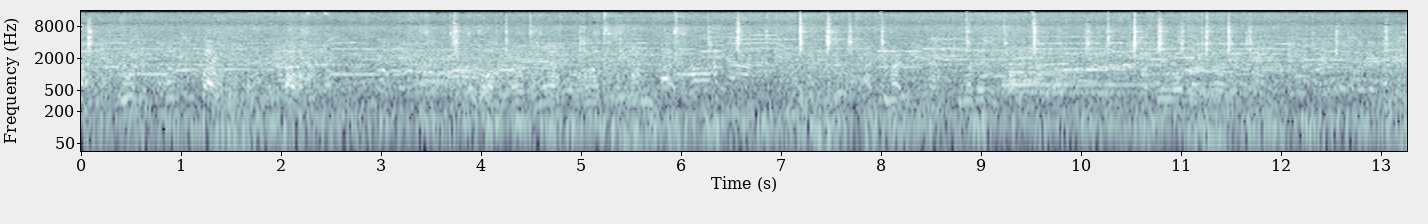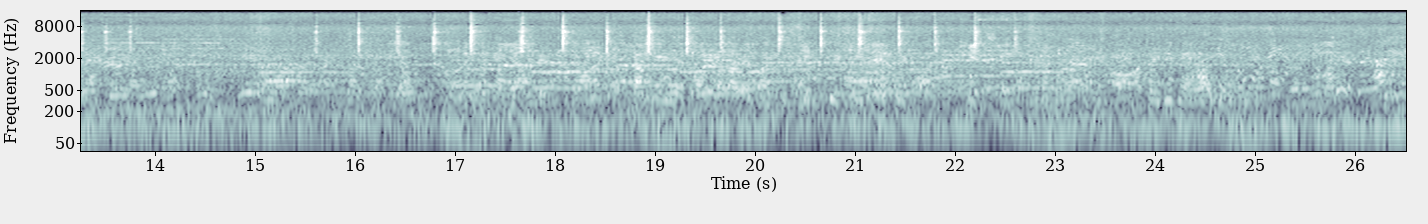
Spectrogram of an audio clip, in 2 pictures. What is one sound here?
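A crowd of people talks outdoors.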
